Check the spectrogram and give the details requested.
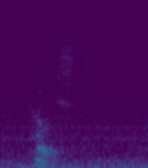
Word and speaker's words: Prost: It's called, it's spelled Prost, but it's pronounced Post.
